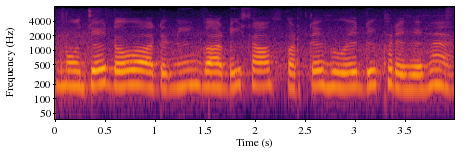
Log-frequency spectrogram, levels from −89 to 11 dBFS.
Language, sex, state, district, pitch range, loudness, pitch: Hindi, female, Chandigarh, Chandigarh, 175-190 Hz, -15 LUFS, 185 Hz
